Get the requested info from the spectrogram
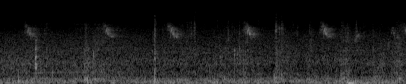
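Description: Footsteps along a wet path, with a short, high, falling squeak repeating about every three-quarters of a second and a few sharp clicks over a steady noisy background.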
